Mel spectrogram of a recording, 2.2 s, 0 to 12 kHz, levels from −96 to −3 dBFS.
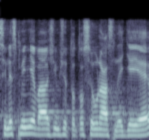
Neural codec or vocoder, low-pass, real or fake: none; 7.2 kHz; real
